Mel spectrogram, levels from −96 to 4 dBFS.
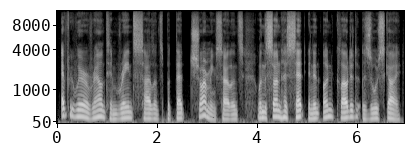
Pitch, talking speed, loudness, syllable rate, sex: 125 Hz, 165 wpm, -20 LUFS, 5.5 syllables/s, male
